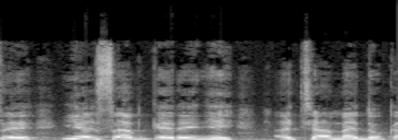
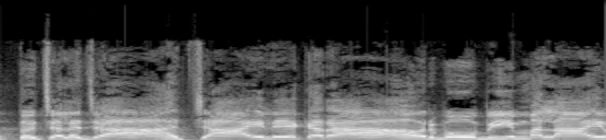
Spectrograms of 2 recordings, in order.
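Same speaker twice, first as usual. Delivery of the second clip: slow, drawn-out bossy command; slow gloating order; 3 semitones higher, slower than usual. Acted. Mother-in-law bossing the bahu, slow and gloating. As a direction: stretch every word, enjoying the upper hand.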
